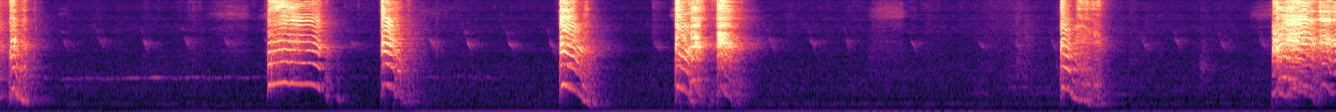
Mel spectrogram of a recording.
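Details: Frog harassed by toys gives scattered screams, some brief sharp downward bursts and some longer harmonic wails, about seven in all at uneven intervals, with a low background hum.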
